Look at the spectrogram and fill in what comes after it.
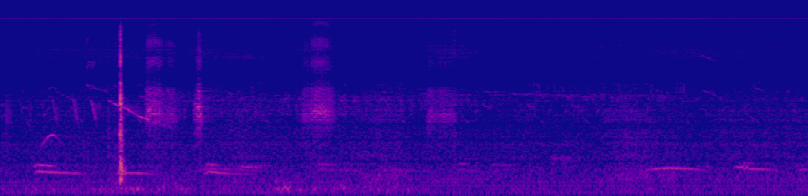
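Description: Faint bird calls: a string of short low notes, with a sharp click about a second in.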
